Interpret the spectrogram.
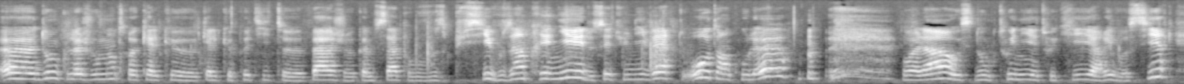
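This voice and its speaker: A woman's voice: mid-range voice, expressive, a little slow, slight background noise. A woman presenting a children's book in a casual, chatty way, with many hesitations and fillers, who laughs at her own jokes.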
